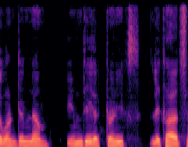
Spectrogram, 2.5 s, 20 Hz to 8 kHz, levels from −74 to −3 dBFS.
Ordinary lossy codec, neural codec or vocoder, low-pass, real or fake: none; codec, 16 kHz, 1 kbps, FunCodec, trained on Chinese and English, 50 frames a second; none; fake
